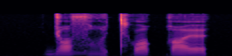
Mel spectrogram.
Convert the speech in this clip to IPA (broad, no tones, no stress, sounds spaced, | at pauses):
ɡ i zˤ i̤ cʰ ɔ q ɛ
